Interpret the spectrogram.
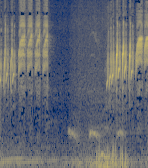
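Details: Flamboyan bird giving its full song, used to prompt other birds to sing: quick bright chirps, a pause with a few soft low notes, then another fast run of ringing chirps.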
